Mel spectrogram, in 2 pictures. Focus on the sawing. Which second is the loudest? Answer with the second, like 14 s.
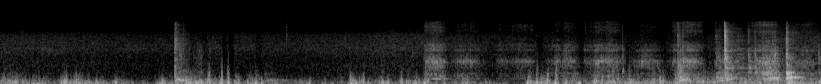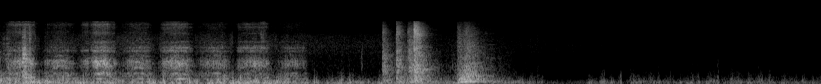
9 s.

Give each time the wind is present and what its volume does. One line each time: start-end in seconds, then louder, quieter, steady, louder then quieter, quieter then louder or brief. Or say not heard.
0.0-16.3 quieter.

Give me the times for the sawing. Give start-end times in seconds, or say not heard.
4.2-11.3.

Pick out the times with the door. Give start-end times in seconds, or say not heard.
1.7-2.9, 6.1-8.6, 12.0-13.2.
